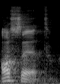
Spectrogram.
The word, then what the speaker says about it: ASEET: ASEET. ASEET. Okay, and versus Wargaming Pay to Win. Deep E or like long E, ASEET.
